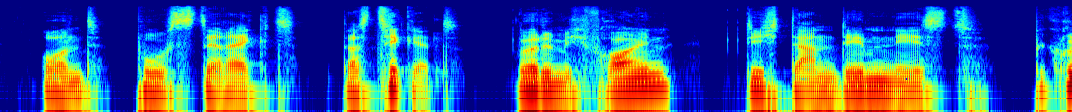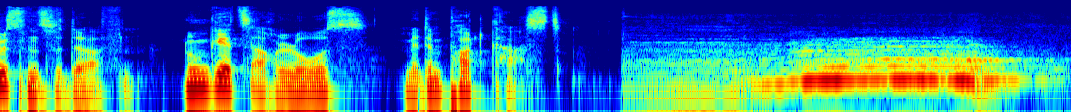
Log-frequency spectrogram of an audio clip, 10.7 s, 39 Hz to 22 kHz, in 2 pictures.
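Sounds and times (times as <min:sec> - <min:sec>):
speech: 0:00.2 - 0:08.3
cow mooing: 0:08.5 - 0:10.7.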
